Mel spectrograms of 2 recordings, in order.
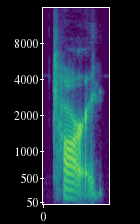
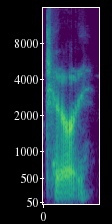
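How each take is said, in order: First: The word sounds like tar plus ee. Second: The word sounds like the name Terry. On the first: The speaker calls it right. "tarry is tarry" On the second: The speaker calls it wrong. "not Terry. I said it wrong"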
